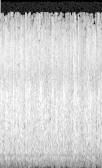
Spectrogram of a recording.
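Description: An audience applauds a magician's assistant at a magic show: brief, even clapping from many hands, moderately loud and unbroken for about two seconds.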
